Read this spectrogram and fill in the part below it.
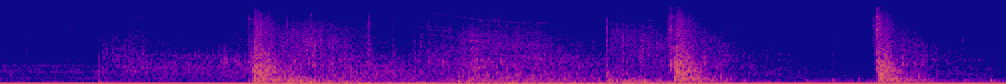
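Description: Gunfire in the video game Borderlands comes in several loud, sharp bursts a second or so apart, with quieter battle noise and humming in between and no talk.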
